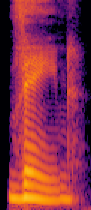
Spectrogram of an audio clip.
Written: vain

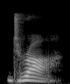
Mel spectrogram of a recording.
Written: draw

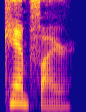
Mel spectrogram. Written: campfire

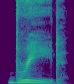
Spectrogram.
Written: breed

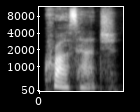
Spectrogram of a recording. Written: crosshatch

